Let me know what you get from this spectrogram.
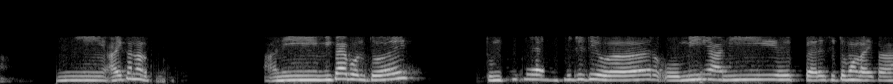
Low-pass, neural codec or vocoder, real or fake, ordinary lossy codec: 3.6 kHz; none; real; none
